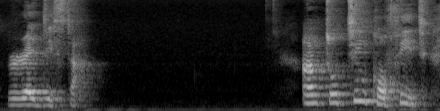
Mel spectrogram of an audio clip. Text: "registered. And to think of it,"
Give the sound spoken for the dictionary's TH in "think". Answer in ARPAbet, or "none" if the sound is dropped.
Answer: T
